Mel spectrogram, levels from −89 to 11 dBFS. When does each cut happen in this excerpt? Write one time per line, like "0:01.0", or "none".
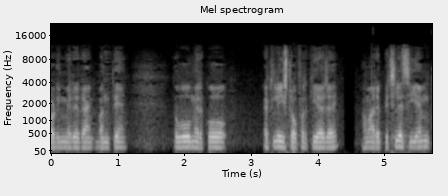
0:04.5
